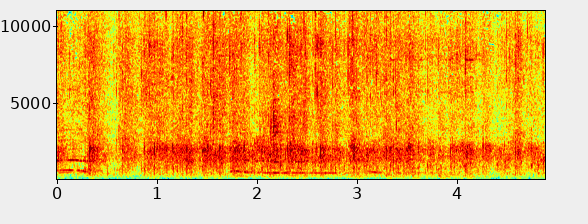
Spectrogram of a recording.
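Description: A crowd at a group gathering applauds steadily for about five seconds to thank a speaker for his message. It is a dense, even wash of clapping hands with no break, while a few faint voices murmur underneath.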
